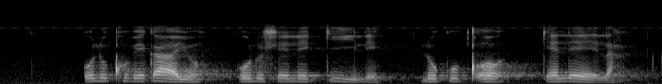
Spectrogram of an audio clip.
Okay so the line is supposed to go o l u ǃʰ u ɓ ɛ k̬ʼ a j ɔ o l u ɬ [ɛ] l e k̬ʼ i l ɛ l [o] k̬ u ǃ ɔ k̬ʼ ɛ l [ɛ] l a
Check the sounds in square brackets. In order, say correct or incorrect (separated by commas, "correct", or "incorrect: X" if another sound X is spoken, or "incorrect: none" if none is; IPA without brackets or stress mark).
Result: correct, correct, incorrect: ɛː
